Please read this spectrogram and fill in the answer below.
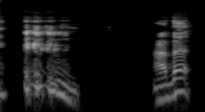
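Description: A man speaking Malayalam in short bursts, with a pause of under a second between them.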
